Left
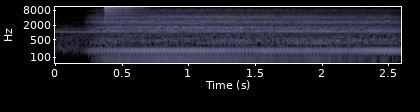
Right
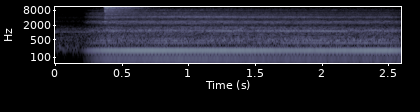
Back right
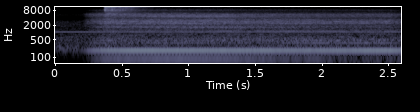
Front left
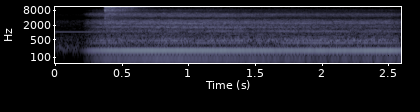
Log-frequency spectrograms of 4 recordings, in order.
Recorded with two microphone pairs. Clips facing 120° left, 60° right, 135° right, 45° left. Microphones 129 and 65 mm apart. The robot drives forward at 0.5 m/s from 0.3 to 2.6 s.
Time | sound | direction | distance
0.4 | a dropped coin | 90° right | 0.6 m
